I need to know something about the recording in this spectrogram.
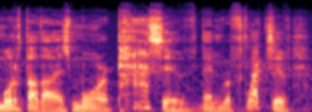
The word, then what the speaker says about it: Murtaḍa: own name, you know, saying Mortaza, or something like that, when really it's supposed to be Murtaḍa.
